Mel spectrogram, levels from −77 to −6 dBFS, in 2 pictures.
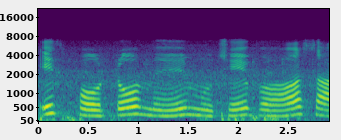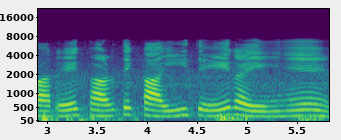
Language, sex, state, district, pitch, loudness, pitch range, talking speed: Hindi, female, Madhya Pradesh, Katni, 205 Hz, -17 LUFS, 195-225 Hz, 115 wpm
